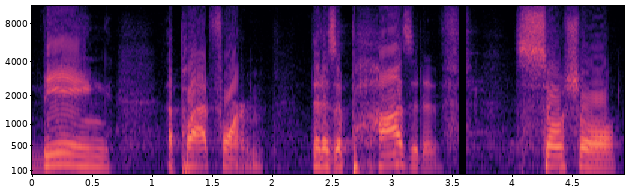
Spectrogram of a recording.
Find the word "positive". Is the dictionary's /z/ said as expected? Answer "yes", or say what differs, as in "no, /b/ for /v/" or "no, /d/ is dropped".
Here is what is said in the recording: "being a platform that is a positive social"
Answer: yes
